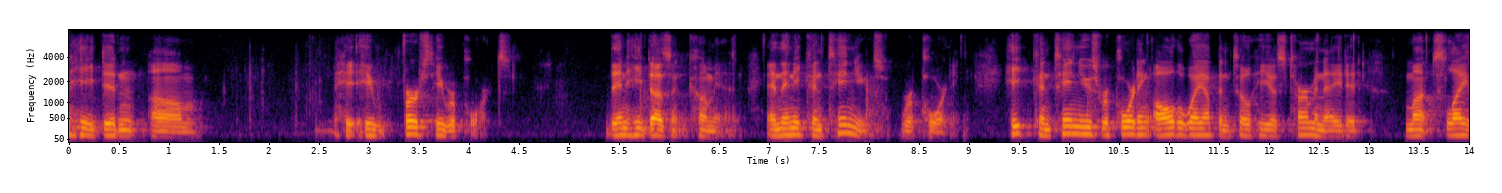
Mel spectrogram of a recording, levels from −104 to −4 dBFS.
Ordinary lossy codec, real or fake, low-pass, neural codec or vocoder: Opus, 24 kbps; real; 7.2 kHz; none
